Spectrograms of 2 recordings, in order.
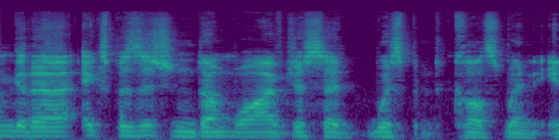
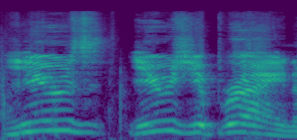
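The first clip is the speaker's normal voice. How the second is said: high teasing; 10 semitones higher, much slower than usual. Real, not acted. Laughing teasing player.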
